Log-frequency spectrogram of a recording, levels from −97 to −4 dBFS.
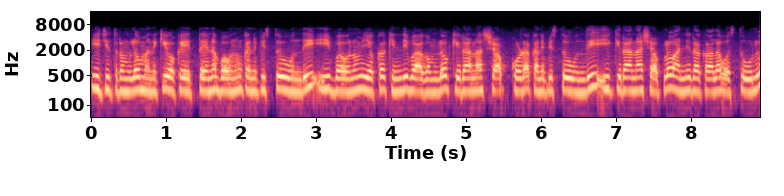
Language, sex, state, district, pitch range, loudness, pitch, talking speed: Telugu, female, Andhra Pradesh, Srikakulam, 215-235 Hz, -13 LUFS, 225 Hz, 155 wpm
